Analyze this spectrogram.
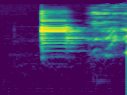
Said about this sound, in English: So we can pull it up to our phone, and I'm going to play on Spotify. They have MRI noises on a playlist.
